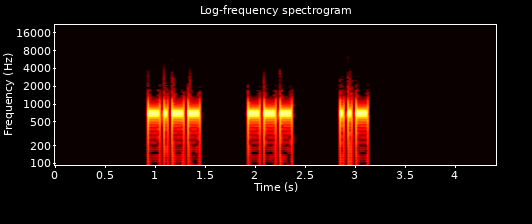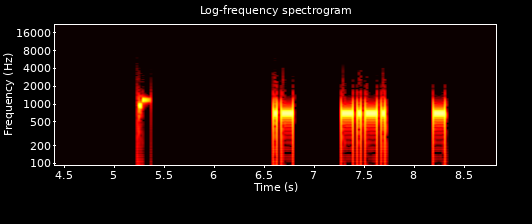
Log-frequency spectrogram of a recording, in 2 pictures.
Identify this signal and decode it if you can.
Morse code, heard as a keyed tone, about 31 wpm, spaced as for 14 wpm, 700 Hz. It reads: YOU ACT
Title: 4x Character Spacing - Top 200 Words - 30wpm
